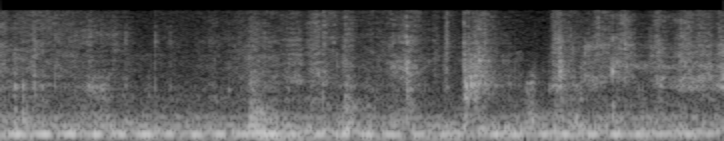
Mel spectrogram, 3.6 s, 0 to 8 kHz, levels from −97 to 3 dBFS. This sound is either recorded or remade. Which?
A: remade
